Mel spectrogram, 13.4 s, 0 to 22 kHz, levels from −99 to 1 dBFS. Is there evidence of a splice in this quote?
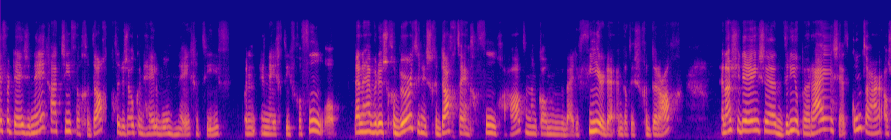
yes; 2 cuts; at 3.6 s, 5.2 s

